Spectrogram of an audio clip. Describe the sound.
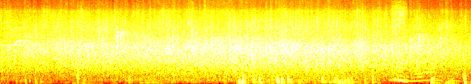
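Loud, sustained applause from a large audience fills the whole stretch as a dense, steady roar of clapping, with a few voices faintly audible underneath near the end.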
